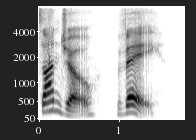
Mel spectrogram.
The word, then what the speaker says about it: Sangiovese: Fourth term, and this is a specific grape variety, Sangiovese, pronounced Sangiovese.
